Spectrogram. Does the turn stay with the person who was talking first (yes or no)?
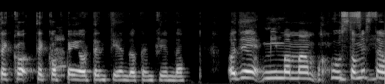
yes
